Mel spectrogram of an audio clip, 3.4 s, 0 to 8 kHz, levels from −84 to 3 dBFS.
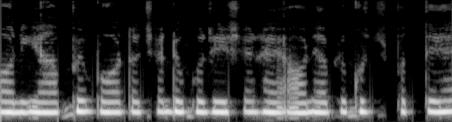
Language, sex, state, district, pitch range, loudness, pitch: Hindi, female, Chandigarh, Chandigarh, 250-260 Hz, -12 LUFS, 255 Hz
